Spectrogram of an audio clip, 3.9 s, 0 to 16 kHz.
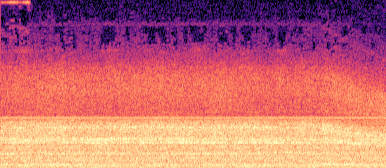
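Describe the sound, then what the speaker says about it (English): Both engines of an A-10C jet idle on the ground after start-up in the DCS World flight simulator, producing a continuous, even turbine roar and whine with no change in pitch. "With both engines now running and powering the left and right AC generators"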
